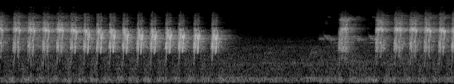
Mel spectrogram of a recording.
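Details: Grey-cheeked bulbul, recorded to tutor other cage songbirds like white-rumped shama and magpie-robin: a steady, rapid train of bright clicking notes, a brief pause, then a harsh burst and more chips.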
